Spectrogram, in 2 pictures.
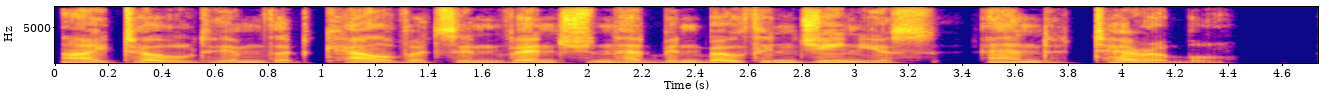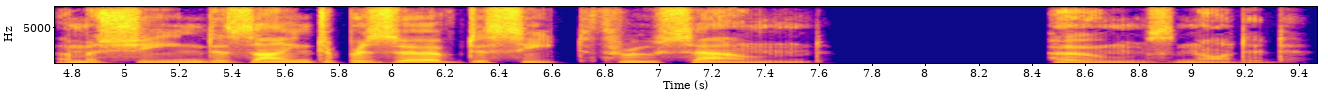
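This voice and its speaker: A man narrating a scripted mystery story in a measured, solemn, dramatic literary manner. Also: sits low, very animated, no echo, studio quality. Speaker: audiobook narrator.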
